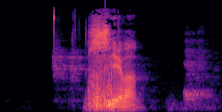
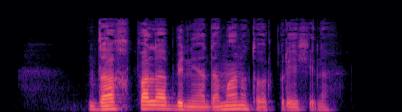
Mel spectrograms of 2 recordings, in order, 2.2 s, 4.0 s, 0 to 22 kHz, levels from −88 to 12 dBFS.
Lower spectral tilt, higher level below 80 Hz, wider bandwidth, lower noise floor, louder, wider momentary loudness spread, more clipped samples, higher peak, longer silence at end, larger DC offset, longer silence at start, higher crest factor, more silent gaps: second, -2 dB/octave vs -6 dB/octave; about the same, -52 dBFS vs -56 dBFS; first, 16 kHz vs 11.5 kHz; second, -65 dBFS vs -87 dBFS; first, -14 LUFS vs -22 LUFS; first, 20 LU vs 16 LU; neither; first, 0 dBFS vs -4 dBFS; second, 0.3 s vs 0.75 s; neither; about the same, 0.85 s vs 0.9 s; about the same, 20 dB vs 20 dB; neither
